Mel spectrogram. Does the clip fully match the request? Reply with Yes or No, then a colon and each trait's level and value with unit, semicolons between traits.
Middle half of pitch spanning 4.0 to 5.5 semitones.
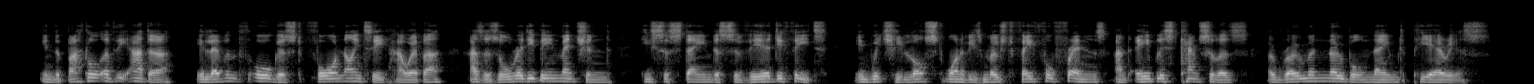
No: average, 3.4 semitones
